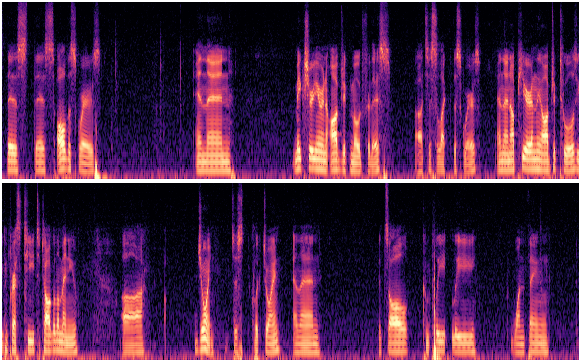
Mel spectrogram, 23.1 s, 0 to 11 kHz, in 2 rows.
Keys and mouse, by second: 2.3 middle click, 3.8 shift+middle click, 4.6-6.1 shift+middle drag, 12.0 t, 19.2 g, 21.4 Tab, 22.3 Tab.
